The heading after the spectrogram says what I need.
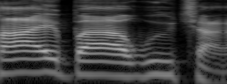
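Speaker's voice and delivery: put-on Chinese accent. Showing how to say Chinese folk religion names, in a put-on Chinese accent. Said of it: "You got to put on the accent".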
